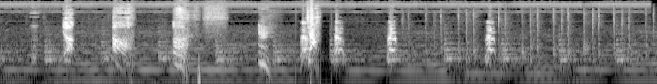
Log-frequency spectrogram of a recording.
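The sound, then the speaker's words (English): A dog that came with the master, Mr. Rochester, barks in a string of sharp, irregular woofs and yips, about eight or nine in all, over a steady low background hum. “What dog is this? He came with the master.”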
